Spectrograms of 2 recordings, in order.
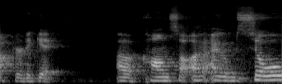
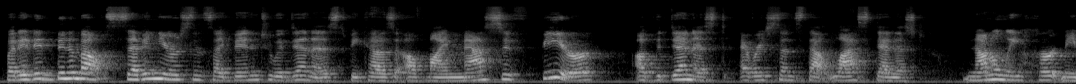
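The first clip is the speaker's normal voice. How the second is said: normal talking voice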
